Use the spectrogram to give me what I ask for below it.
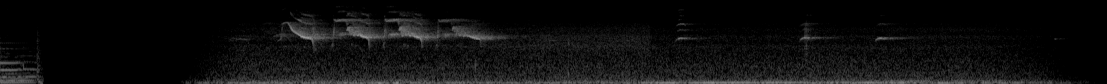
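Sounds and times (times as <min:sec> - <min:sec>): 
wind through the trees by a pond: 0:01.8 - 0:11.0
small birds chirping by a pond in a wooded grove: 0:02.3 - 0:05.1, 0:08.0 - 0:09.2.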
